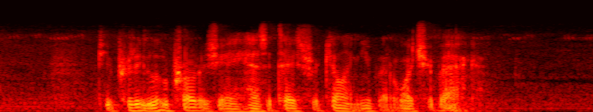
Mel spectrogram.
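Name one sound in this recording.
An elderly man speaks quietly and intently up close.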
